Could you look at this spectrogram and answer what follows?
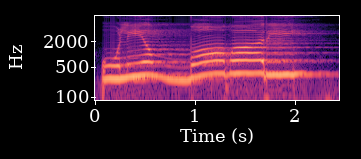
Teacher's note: Huruf ra dibunyikan secara tarqiq sebab ra berbaris kasrah, maka huruf ra bacanya tipis, ringan.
